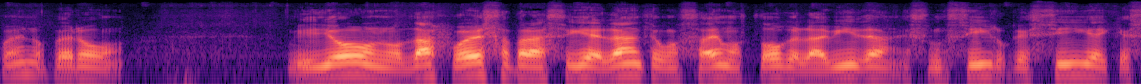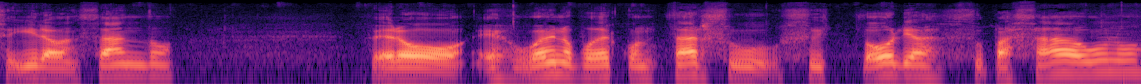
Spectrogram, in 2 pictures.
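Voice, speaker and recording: The man's fairly high voice has ordinary pitch variation and big swings in loudness, with a dry, close sound and no echo. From Chile, Italian-Trentino colonist family. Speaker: interviewee telling family history. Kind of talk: oral history testimony. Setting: outdoors at former family home. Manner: fast; halting.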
